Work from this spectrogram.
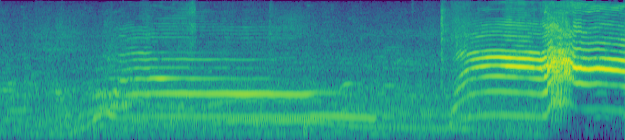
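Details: Stray cat living on the street gives a long, drawn-out meow that slowly falls in pitch, then a louder, rising, bright meow at the end, with a person talking quietly nearby.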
